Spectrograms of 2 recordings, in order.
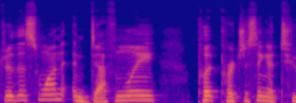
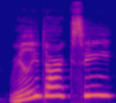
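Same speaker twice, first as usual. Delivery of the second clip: high incredulous disbelief; 5 semitones higher than usual. Real, not acted. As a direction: say the name in sheer disbelief. Mocking reviewer name.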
